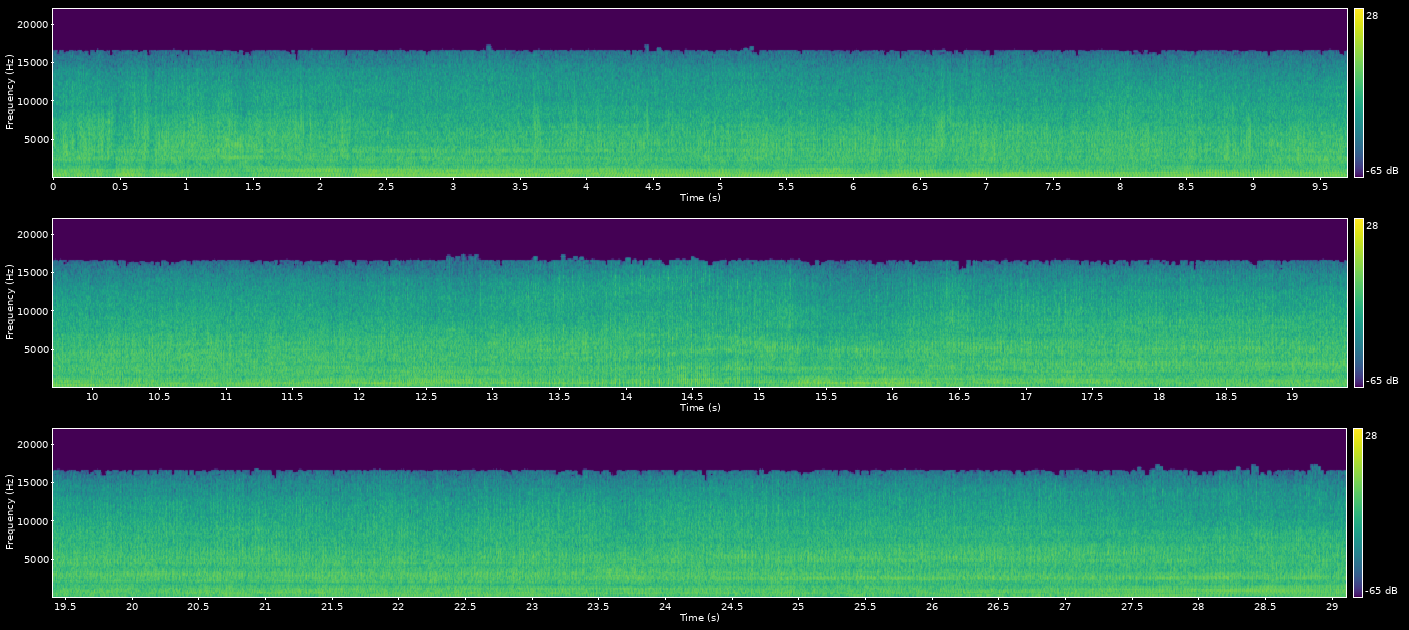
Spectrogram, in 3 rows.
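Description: Two 50cc two-stroke gas engines of 89-inch 3DHS Slick aerobatic RC planes running together, their pitches rising and falling with the throttle as the planes manoeuvre. About halfway through the pitch sweeps up and down as one passes low and close.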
